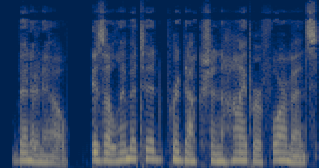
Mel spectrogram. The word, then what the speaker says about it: Veneno: The Lamborghini Veneno, Spanish pronunciation, Veneno, is a limited production high-performance sports car manufactured by Italian automobile manufacturer Lamborghini.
